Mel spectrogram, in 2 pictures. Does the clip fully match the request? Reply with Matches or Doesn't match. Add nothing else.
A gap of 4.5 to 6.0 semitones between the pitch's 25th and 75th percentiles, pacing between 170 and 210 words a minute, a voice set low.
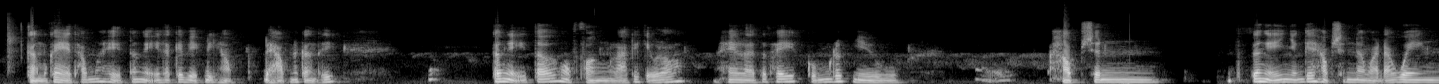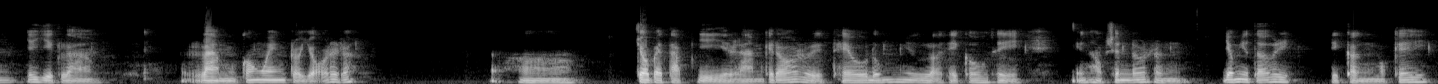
Doesn't match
